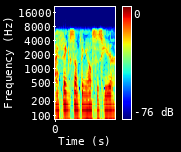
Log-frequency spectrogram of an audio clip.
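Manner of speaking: very quiet, soft, hushed murmur. Narrating to the players, voicing Luna: soft Luna voice. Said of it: "you hear a soft voice going".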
